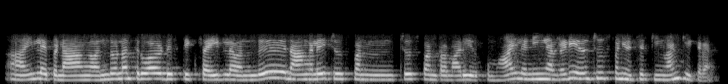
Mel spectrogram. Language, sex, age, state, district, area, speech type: Tamil, female, 30-45, Tamil Nadu, Mayiladuthurai, rural, conversation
